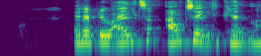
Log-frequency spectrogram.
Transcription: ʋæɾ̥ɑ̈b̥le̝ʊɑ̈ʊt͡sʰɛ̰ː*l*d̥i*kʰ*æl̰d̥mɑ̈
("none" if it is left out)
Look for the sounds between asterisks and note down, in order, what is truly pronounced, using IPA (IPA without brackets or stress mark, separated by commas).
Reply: l, kʰ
